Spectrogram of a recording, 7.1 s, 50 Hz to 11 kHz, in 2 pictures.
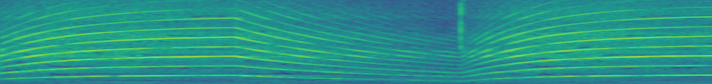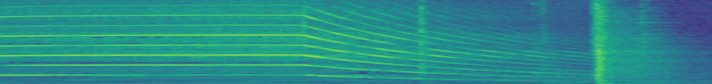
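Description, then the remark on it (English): The massive original 1924 Barton pipe organ in the Hibbing High School Auditorium, a historic theater in Hibbing, Minnesota, sounds loud, rich, sustained tones that swoop down and up like a wailing siren, then end with a single sharp percussive crack. No one speaks. “And among many distinct features, it's the massive pipe organ that you hear right now.”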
